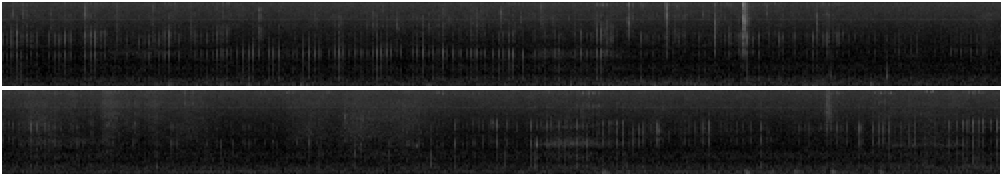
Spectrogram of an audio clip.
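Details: Newly rescued, hand-sized baby kittens in foster care purr loudly as they seek affection. A continuous deep, even rumble runs the whole time, with soft clicks and small handling noises above it.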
